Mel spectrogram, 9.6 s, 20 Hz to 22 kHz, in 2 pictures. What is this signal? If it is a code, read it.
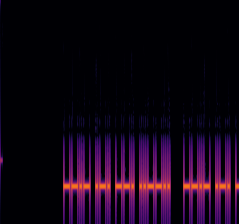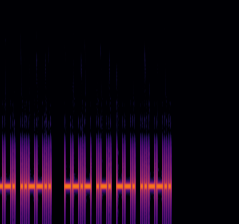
Morse code, heard as a keyed tone, about 30 wpm, 700 Hz. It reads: QRG? QRG? QRG?
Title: Q-Codes Repeated 3x 30wpm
